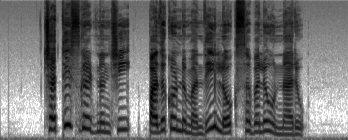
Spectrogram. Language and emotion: Telugu, neutral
